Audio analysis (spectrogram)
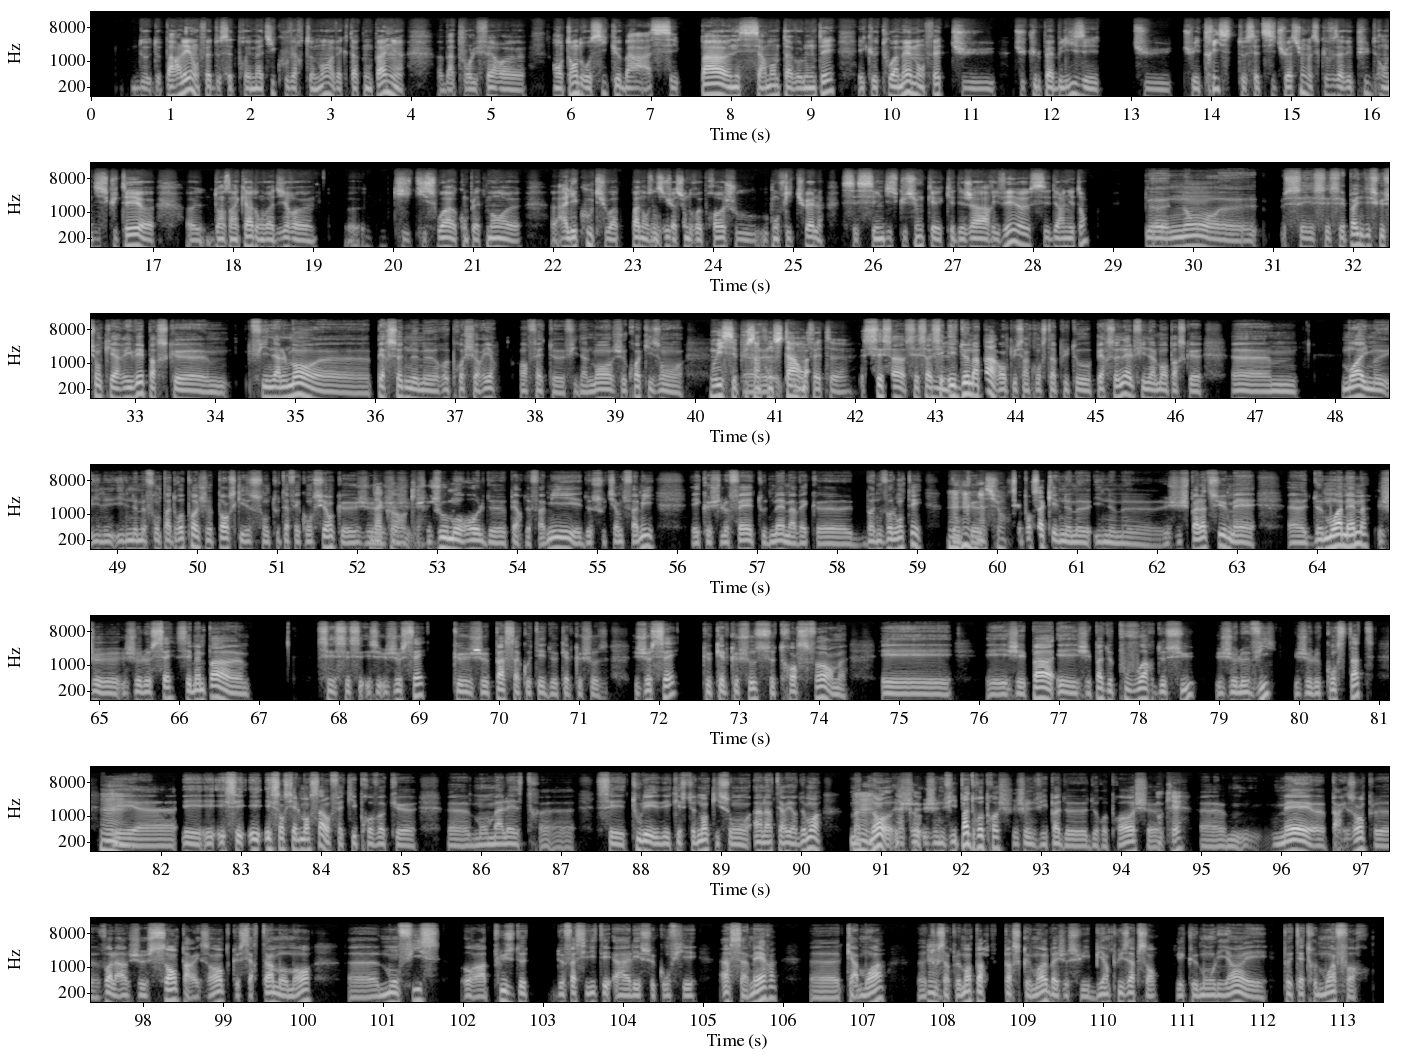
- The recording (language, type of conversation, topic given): French, advice, Comment gérer la culpabilité liée au déséquilibre entre vie professionnelle et vie personnelle ?
- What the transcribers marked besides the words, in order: stressed: "triste"; stressed: "de moi-même"; stressed: "sais"; stressed: "vis"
